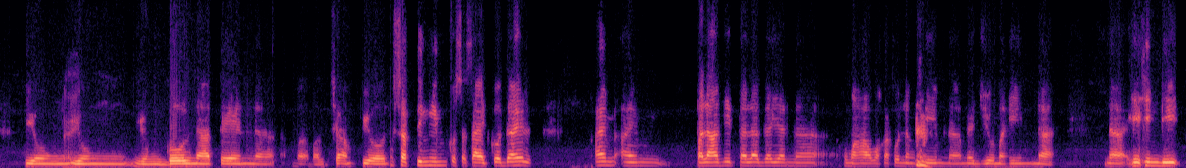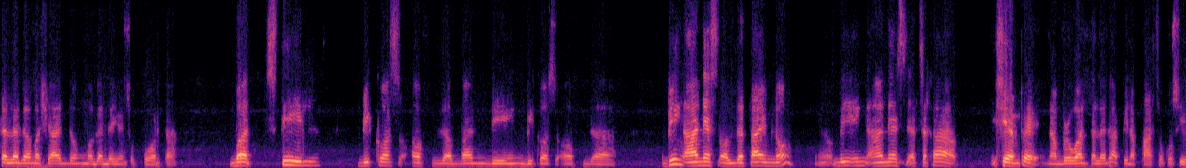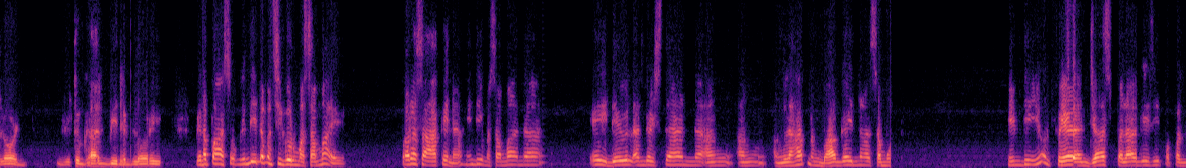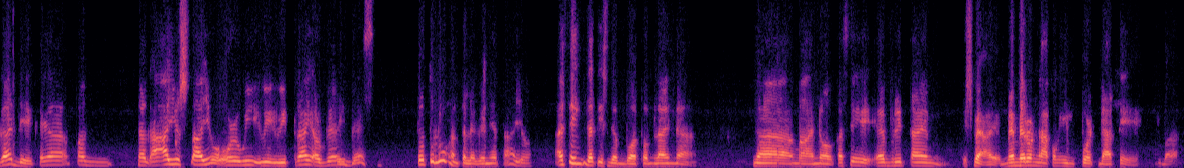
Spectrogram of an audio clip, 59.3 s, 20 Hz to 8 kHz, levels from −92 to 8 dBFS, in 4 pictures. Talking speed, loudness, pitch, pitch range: 145 wpm, -20 LUFS, 155 Hz, 130-185 Hz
